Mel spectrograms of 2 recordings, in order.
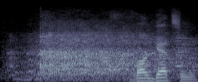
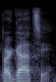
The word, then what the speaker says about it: Bargatze: I told you, I think you say our last name correct with Bargatze, and I think we say it wrong as a family. Bargatze. For years, I've been calling you Nate Bargatze.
